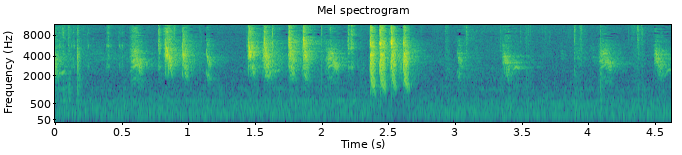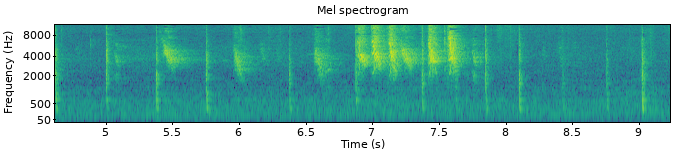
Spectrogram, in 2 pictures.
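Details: Eurasian tree sparrow on 28 May: bright chirps in loose bursts, densest around the start and again near the end, separated by sparse sharp clicks and quiet gaps.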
